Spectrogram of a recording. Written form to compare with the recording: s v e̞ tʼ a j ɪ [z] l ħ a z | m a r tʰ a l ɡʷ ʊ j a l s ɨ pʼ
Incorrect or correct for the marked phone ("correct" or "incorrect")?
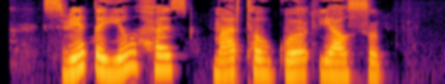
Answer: incorrect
